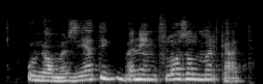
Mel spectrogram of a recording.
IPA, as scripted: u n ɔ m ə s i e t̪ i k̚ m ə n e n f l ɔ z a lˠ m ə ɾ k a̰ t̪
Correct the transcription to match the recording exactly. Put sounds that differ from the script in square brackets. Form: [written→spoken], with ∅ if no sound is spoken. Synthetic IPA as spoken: u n ɔ m ə [s→z] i [e→a] t̪ i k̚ [m→b] ə n e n f l ɔ z [a→ə] lˠ m ə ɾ k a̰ t̪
